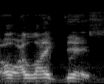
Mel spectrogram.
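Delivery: ordinary talk, nothing marked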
